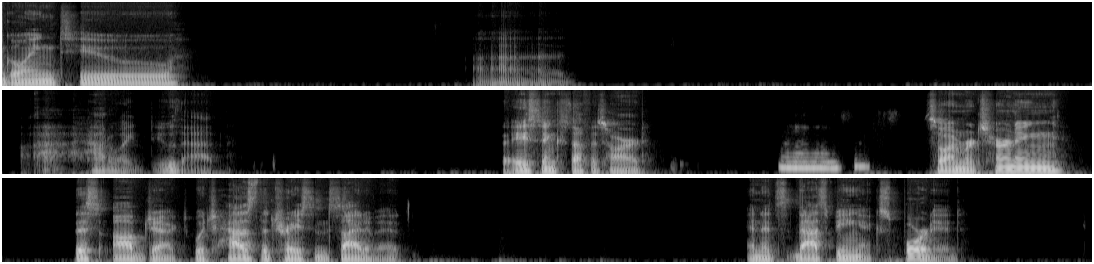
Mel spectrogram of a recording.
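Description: A man talks calmly through a microphone over an online call.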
